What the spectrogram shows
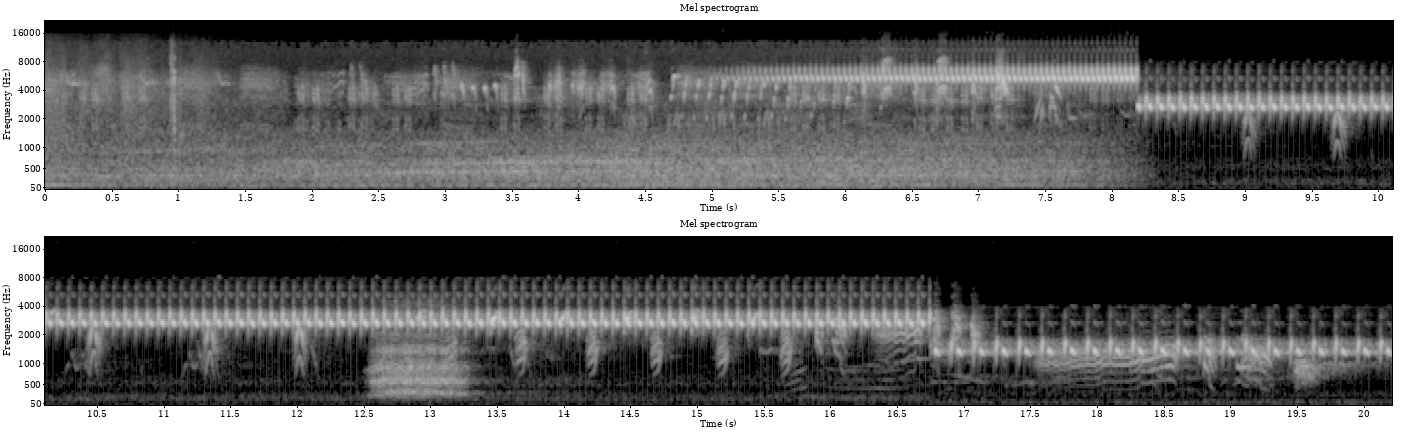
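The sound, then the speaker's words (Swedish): A grasshopper warbler's high, insect-like reel runs steadily throughout together with a nightingale's song, ticking in rhythmic pulses and shifting pitch in sections, over faint outdoor background noise. “Lite näktergal och grä, gräshoppsångare fick jag ju ja, det var, det kanonljud tillsammans med skällande rådjur.”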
